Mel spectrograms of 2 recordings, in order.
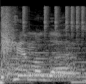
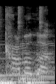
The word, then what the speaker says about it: Kamala: can handle it means lus in Sans not camela doesn't rhyme with Canada cabinet going to be camela no koala don't say Cala that has to stop it's comma cuz come back to you Paris WS is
